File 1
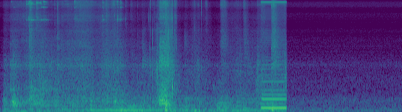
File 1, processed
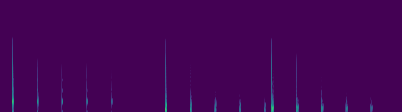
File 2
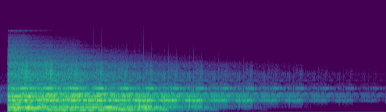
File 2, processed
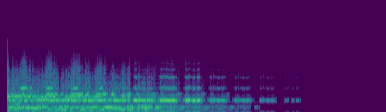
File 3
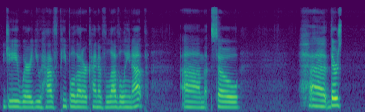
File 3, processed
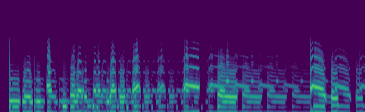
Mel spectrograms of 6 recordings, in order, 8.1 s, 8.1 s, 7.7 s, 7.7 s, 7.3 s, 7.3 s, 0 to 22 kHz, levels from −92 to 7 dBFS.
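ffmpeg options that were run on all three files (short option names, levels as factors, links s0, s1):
-filter_complex "[0:a]afftfilt=real='re*gte(hypot(re,im),0.708)':imag='im*gte(hypot(re,im),0.708)':win_size=1024:overlap=0.75,equalizer=f=2300:w=0.58:g=13,acompressor=threshold=0.0562:ratio=4,acrossover=split=850[s0][s1];[s0]alimiter=limit=0.0708:level=0:latency=1:release=15[s2];[s2][s1]amix=inputs=2:normalize=0,acompressor=mode=upward:threshold=0.0562:ratio=2.5,aeval=exprs='(tanh(8.91*val(0)+0.2)-tanh(0.2))/8.91':c=same,asplit=2[s3][s4];[s4]adelay=495,lowpass=f=3200:p=1,volume=0.158,asplit=2[s5][s6];[s6]adelay=495,lowpass=f=3200:p=1,volume=0.49,asplit=2[s7][s8];[s8]adelay=495,lowpass=f=3200:p=1,volume=0.49,asplit=2[s9][s10];[s10]adelay=495,lowpass=f=3200:p=1,volume=0.49[s11];[s3][s5][s7][s9][s11]amix=inputs=5:normalize=0,aresample=11025,aresample=44100,volume=1.58"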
